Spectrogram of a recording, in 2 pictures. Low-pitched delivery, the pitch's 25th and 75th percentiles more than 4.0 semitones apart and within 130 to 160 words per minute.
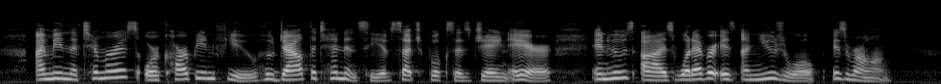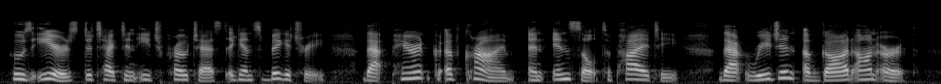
No: high, 225 Hz; average, 5.0 semitones; average, 145 wpm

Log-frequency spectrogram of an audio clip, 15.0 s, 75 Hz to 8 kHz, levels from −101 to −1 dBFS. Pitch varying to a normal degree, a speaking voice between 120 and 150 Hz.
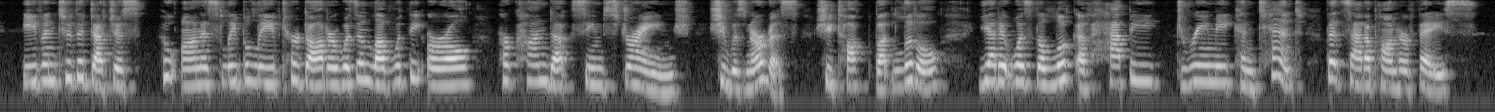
No: average, 3.0 semitones; high, 245 Hz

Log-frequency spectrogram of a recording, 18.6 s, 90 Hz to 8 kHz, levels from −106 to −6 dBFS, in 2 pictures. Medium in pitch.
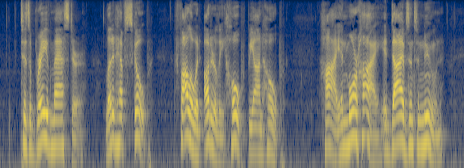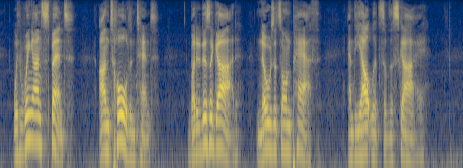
Yes: medium, 155 Hz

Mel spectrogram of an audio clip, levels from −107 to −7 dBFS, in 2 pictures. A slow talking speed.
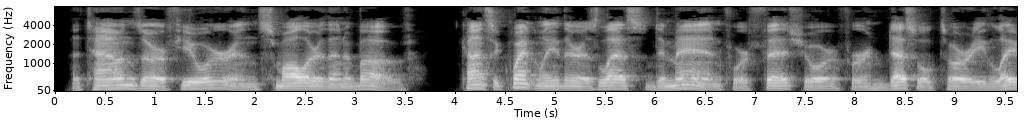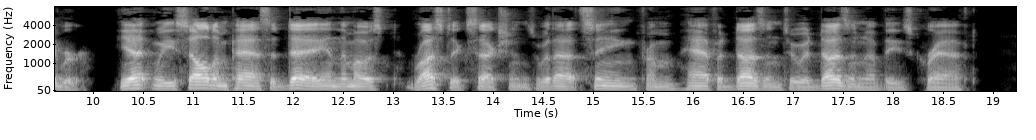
Yes: slow, 130 wpm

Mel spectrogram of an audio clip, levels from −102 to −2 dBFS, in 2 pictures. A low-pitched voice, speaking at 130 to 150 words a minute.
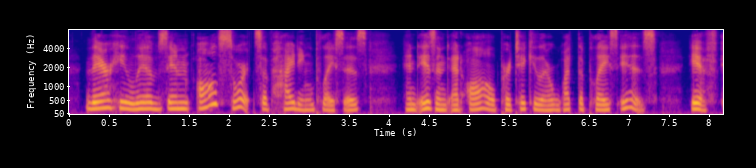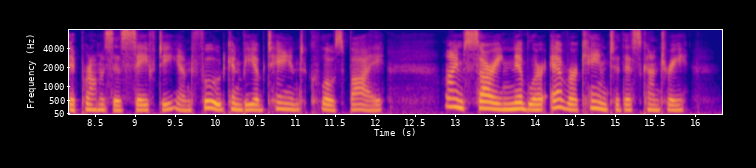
No: high, 195 Hz; slow, 135 wpm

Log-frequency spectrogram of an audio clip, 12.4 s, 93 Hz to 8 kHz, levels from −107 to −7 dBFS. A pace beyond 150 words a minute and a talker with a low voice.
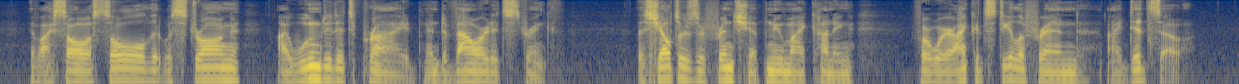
Yes: average, 160 wpm; very low, 95 Hz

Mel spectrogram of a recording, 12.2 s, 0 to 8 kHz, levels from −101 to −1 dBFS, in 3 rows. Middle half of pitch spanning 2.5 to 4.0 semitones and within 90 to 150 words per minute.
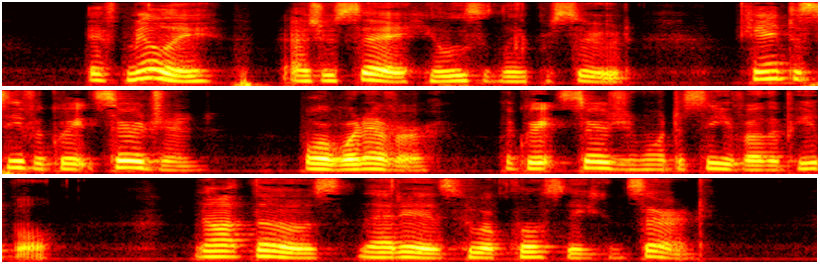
Yes: average, 3.4 semitones; average, 145 wpm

